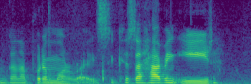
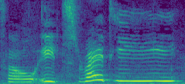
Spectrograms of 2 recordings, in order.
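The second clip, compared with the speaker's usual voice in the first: ordinary talk, nothing marked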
